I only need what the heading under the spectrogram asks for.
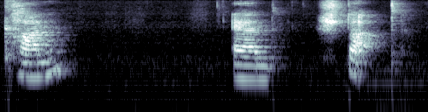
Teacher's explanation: Next, we're going to look at the short a. This is a short, low, central, unrounded, lax vowel.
